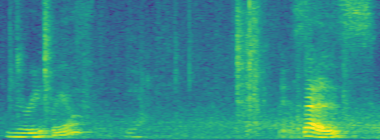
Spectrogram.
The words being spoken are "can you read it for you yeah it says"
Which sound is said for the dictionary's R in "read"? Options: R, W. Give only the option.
R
